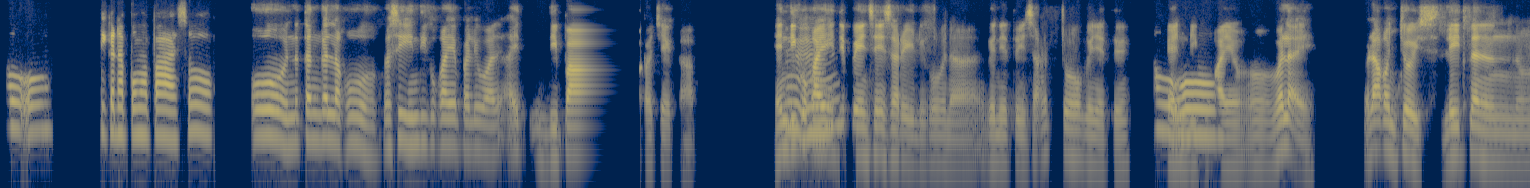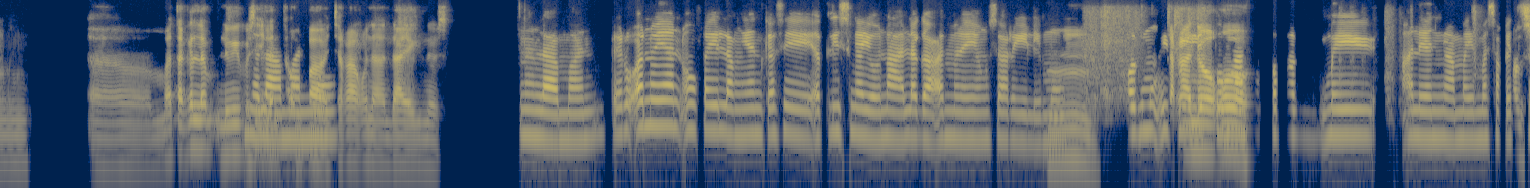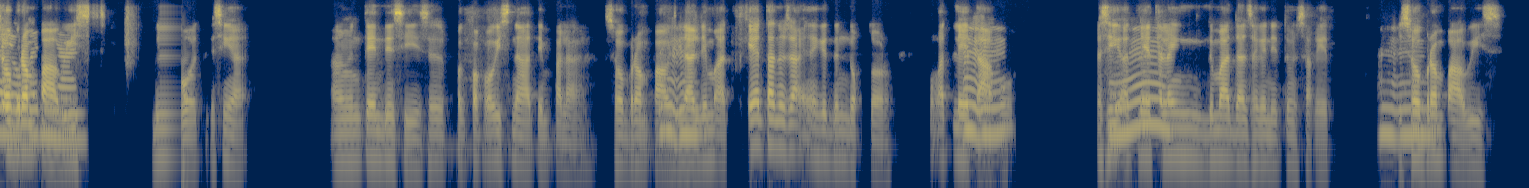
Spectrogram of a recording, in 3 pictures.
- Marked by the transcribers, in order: distorted speech; other background noise; unintelligible speech
- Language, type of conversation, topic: Filipino, unstructured, Paano naaapektuhan ang pakiramdam mo araw-araw kapag may sakit ka, kulang sa tulog, at kailangan mo pa ring magtrabaho at mag-ehersisyo?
